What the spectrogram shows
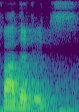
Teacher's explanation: যখন আমরা দ্রুত বলছি তখন ওই আগের যে র সাউন্ডটা হালকা আসতেছে সেটাও আমরা অনেক সময় পাই না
